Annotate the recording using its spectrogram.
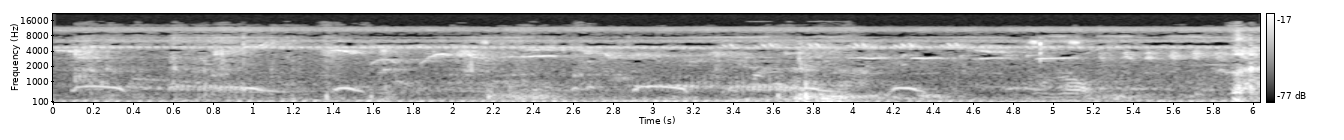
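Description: Near silence: faint outdoor ambience with distant voices now and then, a steady faint high hiss, and a single soft low thump almost four seconds in.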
